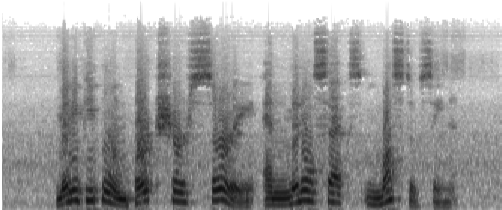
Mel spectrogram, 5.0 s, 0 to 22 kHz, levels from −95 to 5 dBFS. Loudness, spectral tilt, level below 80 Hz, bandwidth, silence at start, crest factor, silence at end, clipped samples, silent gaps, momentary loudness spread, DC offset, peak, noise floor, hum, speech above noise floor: -8 LUFS; -5.5 dB/octave; -40 dBFS; 13 kHz; 0.55 s; 8 dB; 0.45 s; under 0.1%; none; 10 LU; 0.2%; 0 dBFS; -37 dBFS; none; 29 dB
